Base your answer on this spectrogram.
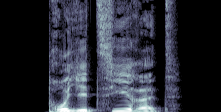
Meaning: second-person plural subjunctive I of projizieren
- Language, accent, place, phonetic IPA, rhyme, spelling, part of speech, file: German, Germany, Berlin, [pʁojiˈt͡siːʁət], -iːʁət, projizieret, verb, De-projizieret.ogg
